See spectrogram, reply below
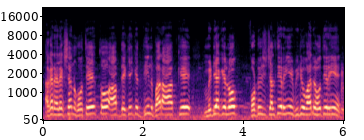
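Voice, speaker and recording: A man's voice: sits high, fairly quick, darkish tone, slight background noise. A middle-aged man arguing angrily in a televised political debate, interrupting and firing repeated rhetorical questions. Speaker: political party guest.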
